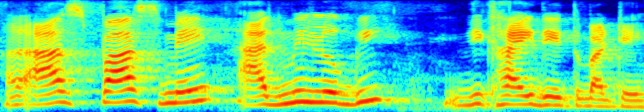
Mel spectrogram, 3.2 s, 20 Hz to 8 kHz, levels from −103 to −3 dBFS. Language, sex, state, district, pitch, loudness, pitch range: Bhojpuri, female, Uttar Pradesh, Ghazipur, 280 Hz, -18 LUFS, 220-295 Hz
